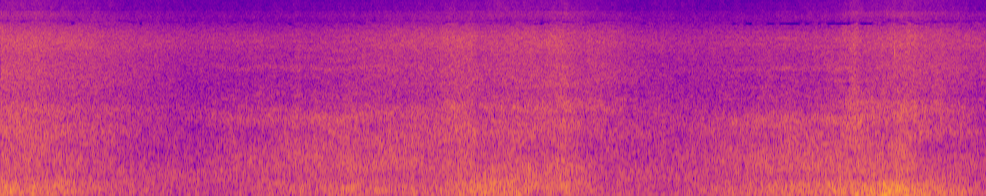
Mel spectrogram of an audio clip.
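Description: Small waves wash steadily onto a beach in North Naples, Florida, on a soft, continuous surf that gently rises and falls beneath breezy wind rumble.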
